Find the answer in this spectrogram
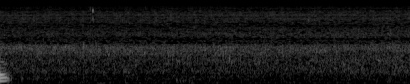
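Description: Shallow creek water running over a large flat rock slab: a steady, even rushing.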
